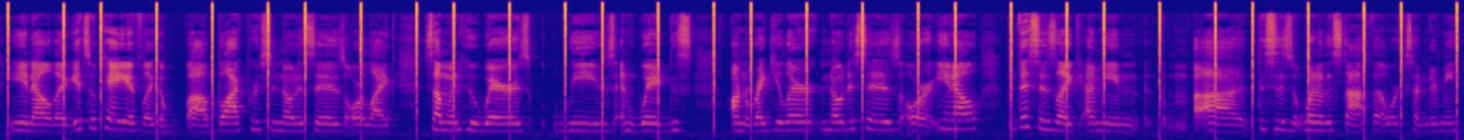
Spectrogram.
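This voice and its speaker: A woman's voice: on the low side, fairly even intonation, a little slow, very noisy. A young woman talking casually to her camera about her hair, chatty, with lots of fillers and restarts, a little sick and losing her voice. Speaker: beauty vlogger. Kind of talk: casual rambling hair review.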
